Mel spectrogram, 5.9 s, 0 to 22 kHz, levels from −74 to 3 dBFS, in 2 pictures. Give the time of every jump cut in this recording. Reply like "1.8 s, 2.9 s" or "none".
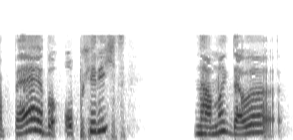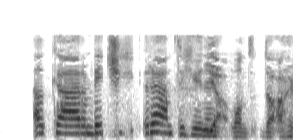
none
